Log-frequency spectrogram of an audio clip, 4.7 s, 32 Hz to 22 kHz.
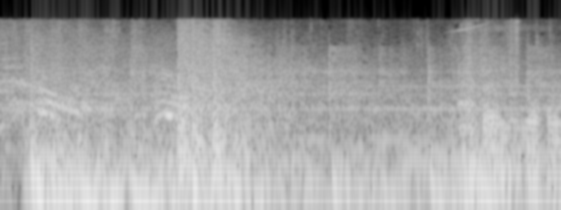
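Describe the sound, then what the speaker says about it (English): Submachine gun fire in Borderlands 2, dense rapid bursts of shots crackling loudly and continuously across the whole stretch, with faint background game noise. "Submachine gun."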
